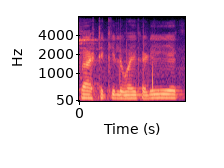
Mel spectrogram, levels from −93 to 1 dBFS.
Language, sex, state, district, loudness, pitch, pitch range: Hindi, male, Uttar Pradesh, Shamli, -15 LUFS, 125 Hz, 120-130 Hz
